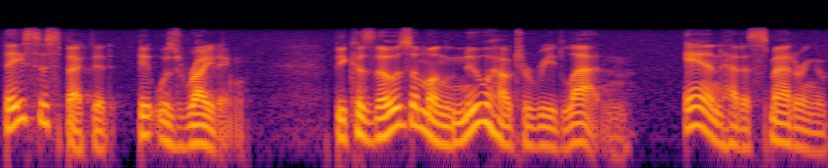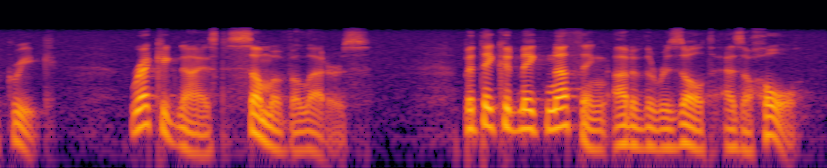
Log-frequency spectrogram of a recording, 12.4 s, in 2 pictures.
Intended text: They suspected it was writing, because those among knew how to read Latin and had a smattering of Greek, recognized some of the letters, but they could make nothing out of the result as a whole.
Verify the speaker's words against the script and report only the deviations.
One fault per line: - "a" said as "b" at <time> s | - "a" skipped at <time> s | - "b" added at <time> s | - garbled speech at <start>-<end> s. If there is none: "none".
none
